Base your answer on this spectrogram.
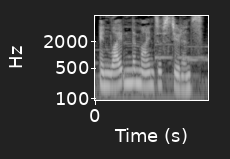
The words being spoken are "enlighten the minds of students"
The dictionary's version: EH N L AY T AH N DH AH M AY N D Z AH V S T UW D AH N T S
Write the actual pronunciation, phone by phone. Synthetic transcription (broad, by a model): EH N L AY T N DH AH M AY N D Z AH V S T UW D N T S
